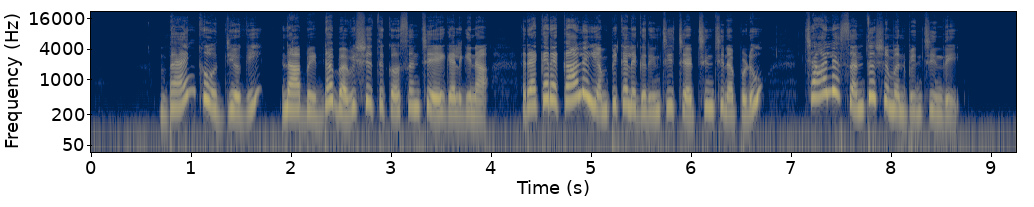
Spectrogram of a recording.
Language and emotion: Telugu, happy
